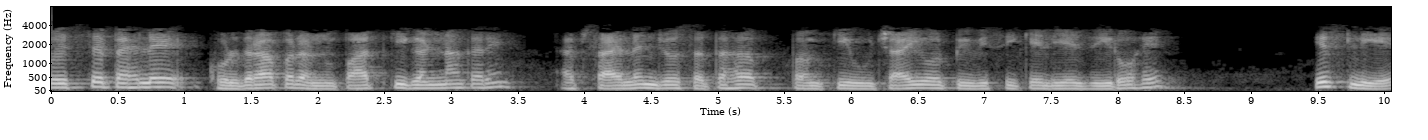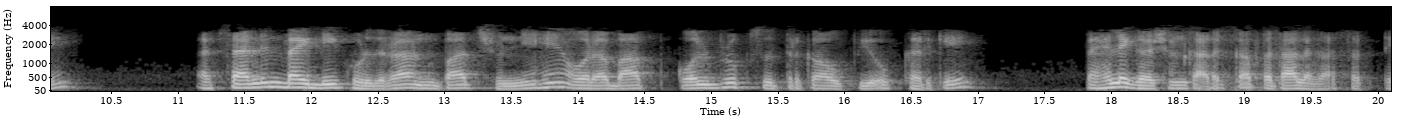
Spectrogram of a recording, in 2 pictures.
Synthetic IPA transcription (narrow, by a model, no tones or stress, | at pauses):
t̪oɪsːepɛɦlekʰʊɽd̪ɾapɐɾɐnʊpaːt̪kiɡɐɽnakɐɾẽː | ɛːpʰsaːɪlənd͡ʒoːsɐt̪əɦpɐ̃mpkiũːt͡ʃaːiɔːɾpiːbiːsikelieziːɾoɦɛ | ɪslie | ɛpsaːɪlənbaːɪkɖikʰʊɽd̪ɾaɐnʊpaːt̪ʃʊnjeɦɛ̃ɔːɾɐbaːp̚kɔːlbɾʊksʊt̪ɾəkaʊpjo̰ːɡ̚kɐɾke | pɛɦleɡʱɐɾʃənka̰ːɾə̰kːa̰pɐt̪alɐɡa̰ːsɐk̚t̪ẽː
